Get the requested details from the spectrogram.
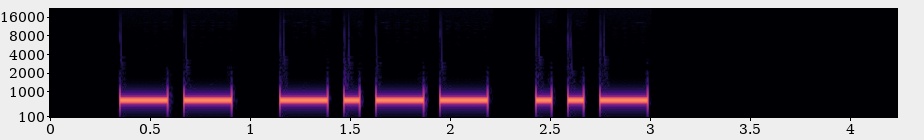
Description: Morse code, heard as a keyed tone, about 15 wpm, 700 Hz. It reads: MYU
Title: USA Call Sign Postfixes - 3 Letters 15wpm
